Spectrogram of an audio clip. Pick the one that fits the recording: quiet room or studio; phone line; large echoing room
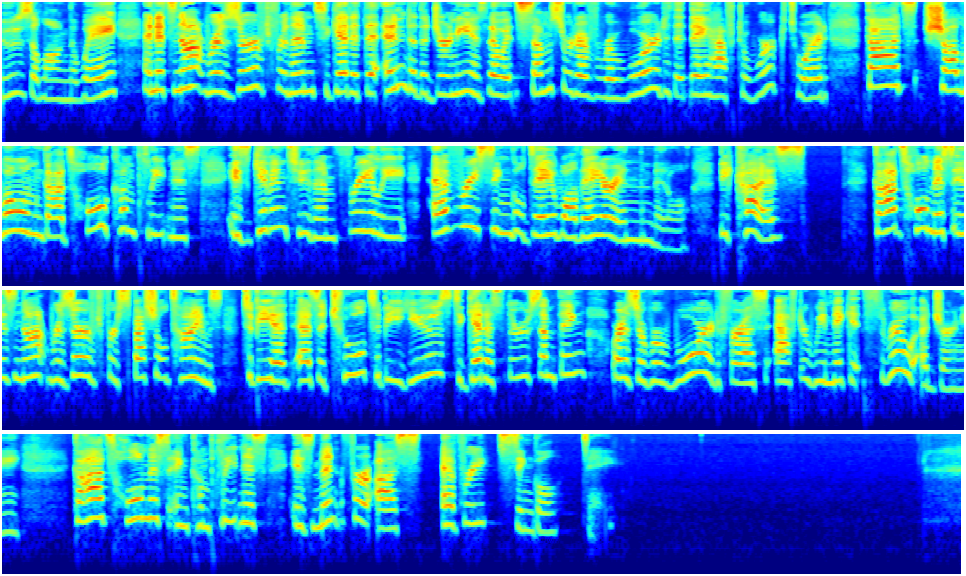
large echoing room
